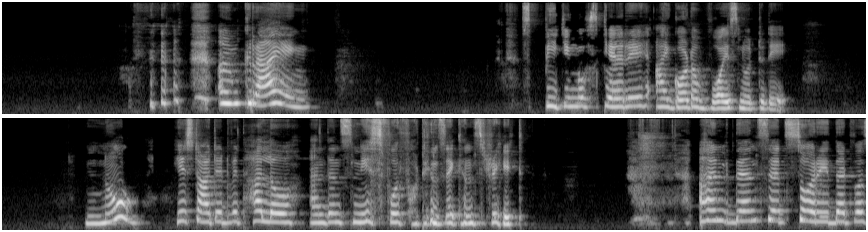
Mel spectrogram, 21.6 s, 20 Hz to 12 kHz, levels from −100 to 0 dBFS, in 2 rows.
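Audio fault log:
No fault found in this audio.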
